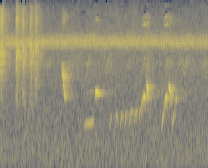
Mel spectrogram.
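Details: White-rumped shama from the forest, a wild bird whose song serves to lure other shamas. It sings short clear whistles and a rapid ascending series of staccato notes, with a constant shrill insect hum behind.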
